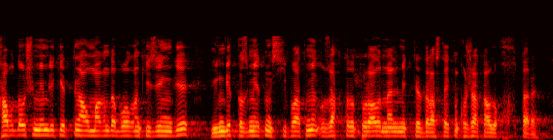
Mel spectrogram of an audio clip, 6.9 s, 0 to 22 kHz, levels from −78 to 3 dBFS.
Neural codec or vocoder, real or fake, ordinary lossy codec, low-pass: none; real; none; none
